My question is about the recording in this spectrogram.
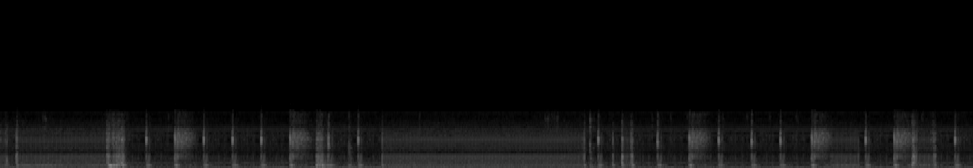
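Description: Circuit-bent toy drum machine glitching: irregular short electronic drum hits and clicks, broken about three seconds in by a steady buzzing tone that lasts about a second and a half, over a constant low electrical hum.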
